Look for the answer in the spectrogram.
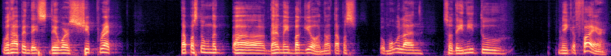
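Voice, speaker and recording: A man's voice: medium pitch, a little slow, pauses often. A man with a Filipino accent preaching a sermon as pastor, mixing teaching with humorous stories and joking asides.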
